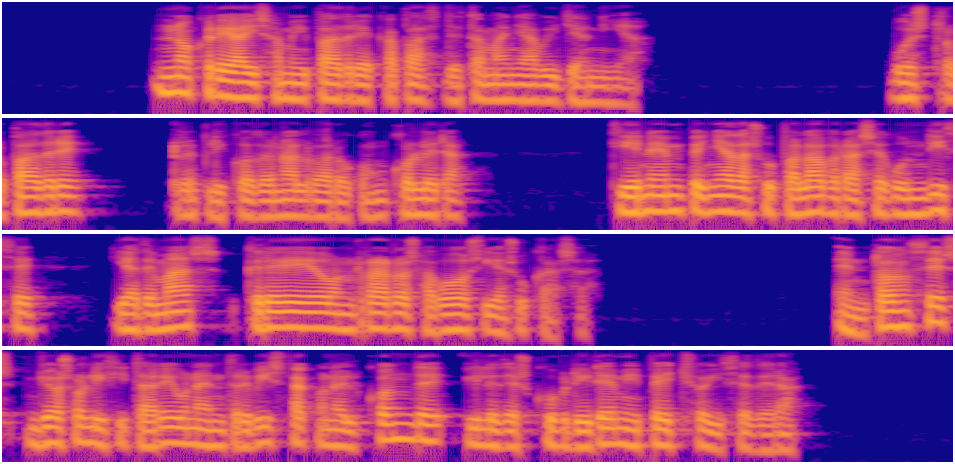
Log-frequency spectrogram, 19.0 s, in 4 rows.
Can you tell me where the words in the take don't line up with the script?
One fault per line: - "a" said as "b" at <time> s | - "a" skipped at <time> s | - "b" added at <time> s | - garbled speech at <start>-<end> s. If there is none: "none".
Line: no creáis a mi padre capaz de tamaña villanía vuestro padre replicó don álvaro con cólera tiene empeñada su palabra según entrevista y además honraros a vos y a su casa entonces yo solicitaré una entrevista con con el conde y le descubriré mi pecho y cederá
- "entrevista" said as "dice" at 9.4 s
- "cree" added at 10.8 s
- "con" skipped at 16.0 s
